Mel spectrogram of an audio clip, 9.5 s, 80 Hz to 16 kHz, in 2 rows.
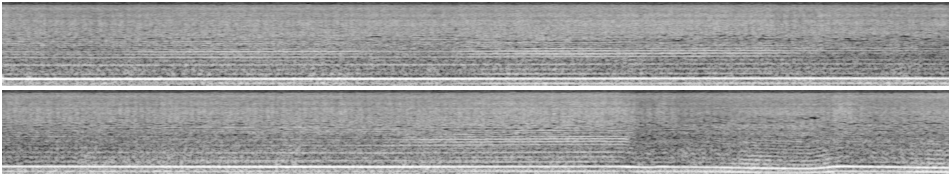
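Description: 50cc two-stroke racing motorcycle engine running at high revs at speed, heard on board. It gives a steady, high-pitched whine that holds almost constant, then its pitch dips and climbs back about eight to nine seconds in.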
